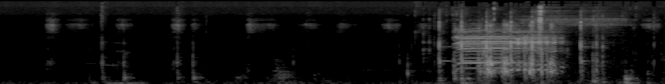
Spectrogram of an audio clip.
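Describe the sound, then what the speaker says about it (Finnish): A sheep bleating in Minecraft, one wavering bleat in the second half over quiet clicks and scratchy sounds, fairly faint overall. "Lammas. Lammas."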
